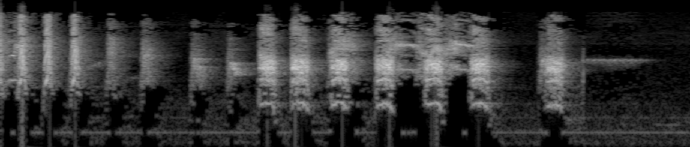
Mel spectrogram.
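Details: Grey-cheeked bulbul trapping lure: a string of harsh, squawking notes, quick at first, then slower and buzzier with rough overtones, ending in one thin, level whistle, over a faint steady hum.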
